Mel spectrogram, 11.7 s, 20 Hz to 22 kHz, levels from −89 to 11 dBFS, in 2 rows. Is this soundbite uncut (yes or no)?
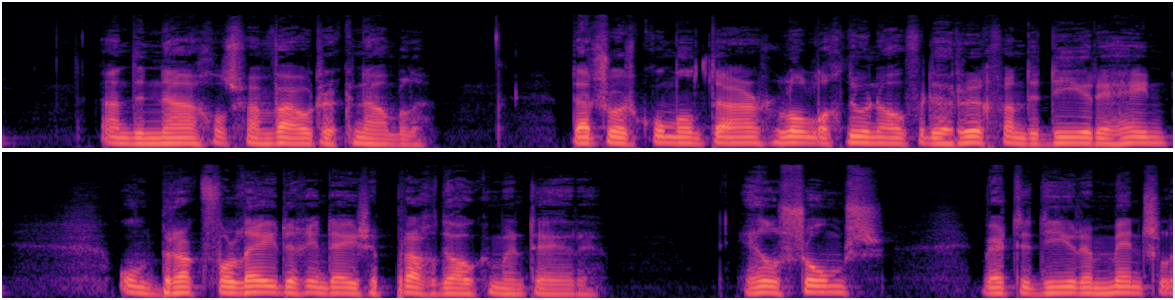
yes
